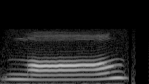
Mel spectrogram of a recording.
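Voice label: "ngong5", Cantonese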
